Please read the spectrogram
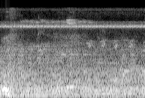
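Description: Crickets trilling faintly in one steady high-pitched note, over quiet outdoor background noise.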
